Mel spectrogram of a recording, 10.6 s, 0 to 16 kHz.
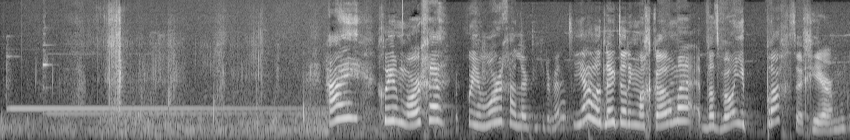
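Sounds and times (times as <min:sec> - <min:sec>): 
doorbell ringing at an old monumental forester's house in the woods: 0:00.0 - 0:04.6
footsteps: 0:00.3 - 0:05.1
speech: 0:04.1 - 0:10.6.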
